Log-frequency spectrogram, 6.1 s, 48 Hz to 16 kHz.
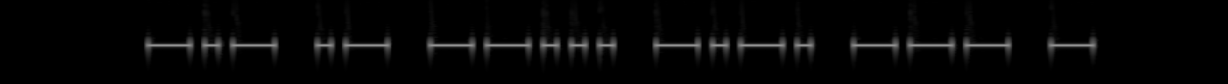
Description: Morse code, heard as a keyed tone, about 17 wpm, 700 Hz. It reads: KA7COT
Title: USA Call Signs - 6 Characters - Repeated 2x - 17wpm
